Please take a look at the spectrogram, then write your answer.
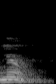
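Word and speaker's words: gnome: word known this do the G is silent it's called known a known is like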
